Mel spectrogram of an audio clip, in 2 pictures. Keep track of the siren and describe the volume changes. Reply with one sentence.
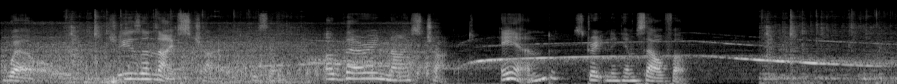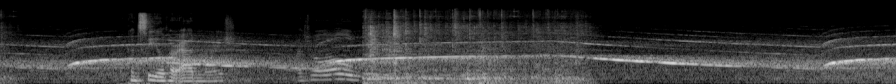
The volume of the siren goes up.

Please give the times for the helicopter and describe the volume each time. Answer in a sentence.
You can hear the helicopter from 0.0 to 4.5 s, at a steady volume.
